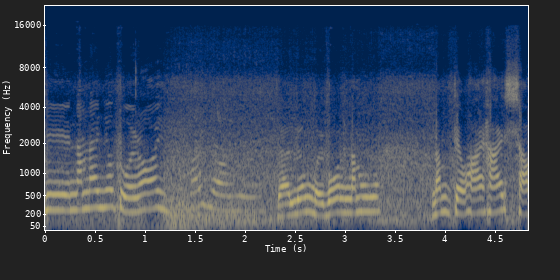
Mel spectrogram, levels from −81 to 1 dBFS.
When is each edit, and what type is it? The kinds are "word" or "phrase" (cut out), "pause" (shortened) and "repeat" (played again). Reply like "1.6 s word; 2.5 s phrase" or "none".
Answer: 1.4 s word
